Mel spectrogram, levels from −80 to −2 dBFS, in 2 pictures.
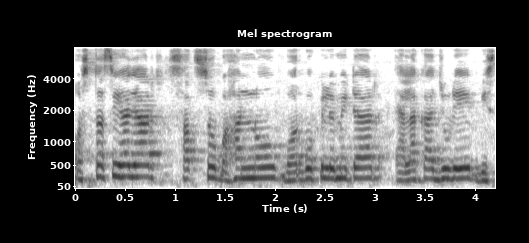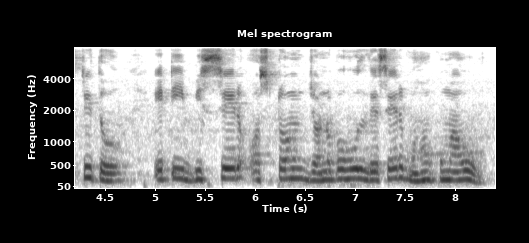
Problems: constant background noise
